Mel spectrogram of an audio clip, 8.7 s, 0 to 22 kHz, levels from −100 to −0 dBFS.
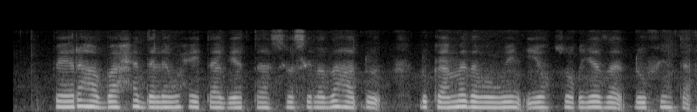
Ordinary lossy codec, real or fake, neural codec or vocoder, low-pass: MP3, 64 kbps; real; none; 7.2 kHz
